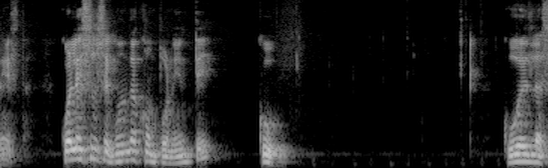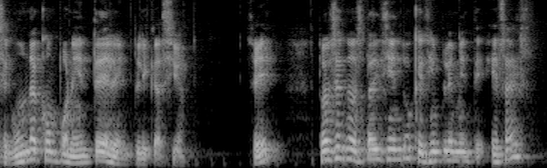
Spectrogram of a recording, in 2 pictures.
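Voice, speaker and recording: A man tutoring logic in a screen-recorded lesson, speaking slowly and often checking with "¿sí?" and "¿listo?". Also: a little high, creaky, darkish tone. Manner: slow, repetitive, asks rhetorical checks.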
